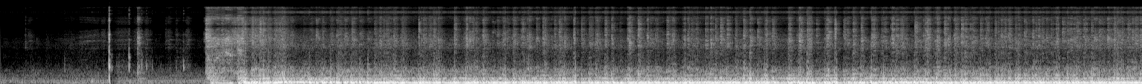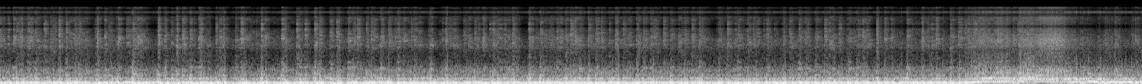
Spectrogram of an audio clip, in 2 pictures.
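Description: Drag-race car engine being started: a few clicks, then about two seconds in it fires and settles into a loud, steady idle. Near the end the pitch briefly rises and falls in a short rev.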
